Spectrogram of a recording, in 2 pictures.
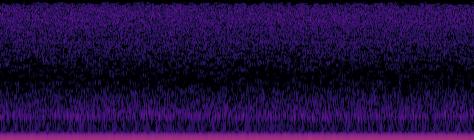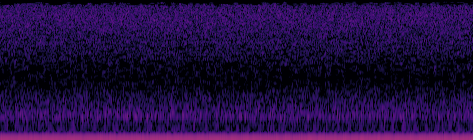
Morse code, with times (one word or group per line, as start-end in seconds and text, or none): none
